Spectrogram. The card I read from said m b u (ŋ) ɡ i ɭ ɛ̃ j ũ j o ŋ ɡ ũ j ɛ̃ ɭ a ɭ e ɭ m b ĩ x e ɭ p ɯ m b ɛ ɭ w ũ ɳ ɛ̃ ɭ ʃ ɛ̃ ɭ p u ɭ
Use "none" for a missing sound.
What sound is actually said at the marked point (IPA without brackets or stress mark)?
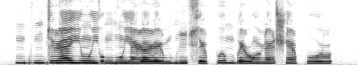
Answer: ŋ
